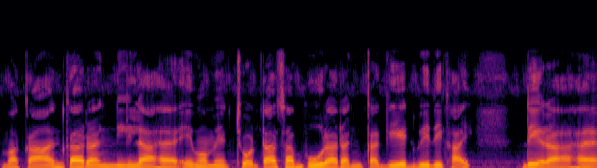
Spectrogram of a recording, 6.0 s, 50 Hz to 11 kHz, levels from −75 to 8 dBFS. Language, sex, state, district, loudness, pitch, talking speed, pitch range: Hindi, male, Jharkhand, Garhwa, -14 LUFS, 135 Hz, 170 wpm, 130-150 Hz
